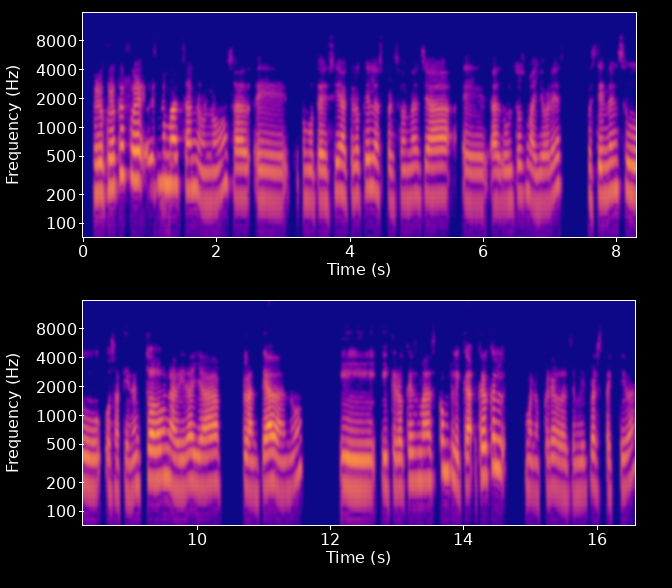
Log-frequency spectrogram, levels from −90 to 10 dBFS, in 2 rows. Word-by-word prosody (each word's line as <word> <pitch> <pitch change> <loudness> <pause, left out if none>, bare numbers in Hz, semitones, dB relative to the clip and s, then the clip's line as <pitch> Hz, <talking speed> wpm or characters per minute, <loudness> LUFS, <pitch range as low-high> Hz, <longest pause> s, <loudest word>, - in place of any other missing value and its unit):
Pero 210 +1 +2
creo 235 +4 +2
que 325 +3 +4
fue 290 -3 +7 0.2
es 240 - -8
lo 265 +1 -2
más 255 0 +5
sano, 230 -6 -2
¿no? 175 +7 -6
O - - -3
sea, 185 -7 0
eh, 175 -1 -7 0.2
como 180 -1 -8
te 180 - 0
decía, 190 +4 -1
creo 195 +1 -5
que 235 +4 -1
las 220 -4 -2
personas 185 +2 -8
ya, 195 0 +2 0.2
eh, 165 -1 -6
adultos 175 +4 -5
mayores, 180 +5 -4 0.3
pues, 190 -6 -8
tienen 210 +4 -2
su 195 -6 -1
o - - -5
sea, 165 -1 -5
tienen 175 +2 -8
toda 220 -1 +6
una 225 -4 +2
vida 180 +3 +1
ya 190 +1 +3 0.3
planteada, 180 +1 +6
¿no? 205 +10 -8 0.5
Y 175 -2 +1
y 185 - -3
creo 180 -1 -2
que 205 - -3
es 205 0 -3
más 210 0 0
complicado 215 - +2
creo 235 0 +4
que 295 - +3
el 280 -3 0 0.3
bueno, 165 -2 -10
creo 175 +1 -5
desde 160 0 -8
mi 165 +1 -10
perspectiva, 180 - -6
190 Hz, 180 wpm, -24 LUFS, 175-215 Hz, 0.5 s, fue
